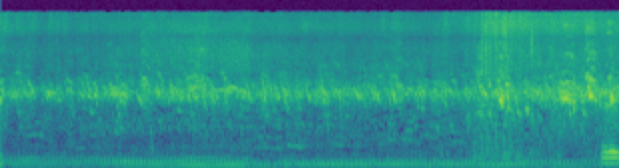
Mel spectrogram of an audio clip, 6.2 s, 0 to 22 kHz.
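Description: A large flock of young broiler chickens, about 25 days old, peeping together in a dense, continuous chorus of short high calls. A low steady hum runs underneath for the first two and a half seconds.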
